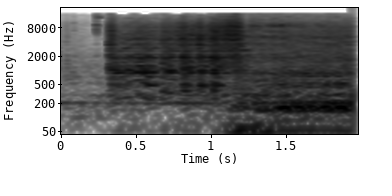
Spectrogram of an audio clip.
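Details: V8 after replacing driver-side exhaust manifold studs: a quick clean start settling into a deep, steady idle. The earlier tinny manifold rattle is gone; the engine sounds healthy.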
